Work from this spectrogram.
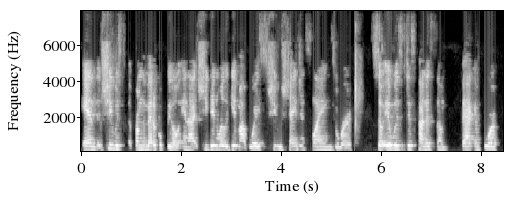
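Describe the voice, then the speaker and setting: Bright-voiced woman on a lo-fi call. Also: medium pitch, steady tone, moderate pace. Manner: candid, rambling, many restarts. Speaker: guest author. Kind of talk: casual interview chat. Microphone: video call.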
